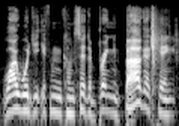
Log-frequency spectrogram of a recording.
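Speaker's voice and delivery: normal talking voice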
